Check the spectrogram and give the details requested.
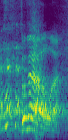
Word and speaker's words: Favela: Favela. There you there, go. if I say it like an Italian, I could get it. I got to get my hands going. Favela.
